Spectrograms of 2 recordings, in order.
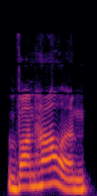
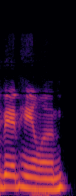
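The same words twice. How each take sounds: First: It is said in the original Dutch way. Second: It is said with a Midwestern American accent.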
